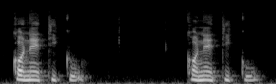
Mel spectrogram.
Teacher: Many Spanish speakers are going to drop the final T.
